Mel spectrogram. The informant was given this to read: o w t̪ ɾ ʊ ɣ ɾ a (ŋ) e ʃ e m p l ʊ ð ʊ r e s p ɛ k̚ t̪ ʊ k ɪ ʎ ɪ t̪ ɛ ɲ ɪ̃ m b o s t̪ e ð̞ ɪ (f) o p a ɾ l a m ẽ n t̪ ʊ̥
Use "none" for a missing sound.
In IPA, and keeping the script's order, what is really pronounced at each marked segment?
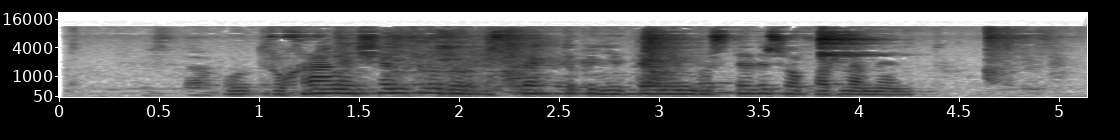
ŋ, s

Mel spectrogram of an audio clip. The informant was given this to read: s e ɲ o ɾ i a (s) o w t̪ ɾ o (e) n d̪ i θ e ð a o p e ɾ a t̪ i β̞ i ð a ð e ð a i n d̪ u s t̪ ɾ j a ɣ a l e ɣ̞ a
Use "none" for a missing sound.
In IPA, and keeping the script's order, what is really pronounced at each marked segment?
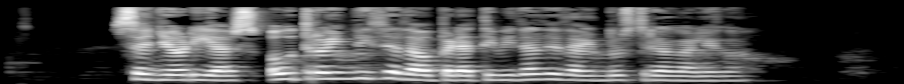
s, i

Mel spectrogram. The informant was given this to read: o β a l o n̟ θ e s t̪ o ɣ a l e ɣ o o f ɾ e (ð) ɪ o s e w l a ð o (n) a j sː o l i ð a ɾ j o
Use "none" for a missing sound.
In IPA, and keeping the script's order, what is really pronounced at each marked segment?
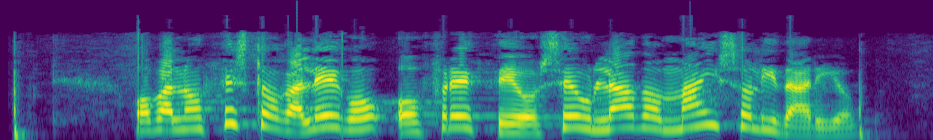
θ, m

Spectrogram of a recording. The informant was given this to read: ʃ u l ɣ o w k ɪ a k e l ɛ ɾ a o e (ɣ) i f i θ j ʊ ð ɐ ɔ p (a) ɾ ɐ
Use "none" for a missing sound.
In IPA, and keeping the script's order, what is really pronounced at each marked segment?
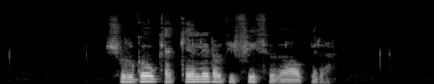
ð, e

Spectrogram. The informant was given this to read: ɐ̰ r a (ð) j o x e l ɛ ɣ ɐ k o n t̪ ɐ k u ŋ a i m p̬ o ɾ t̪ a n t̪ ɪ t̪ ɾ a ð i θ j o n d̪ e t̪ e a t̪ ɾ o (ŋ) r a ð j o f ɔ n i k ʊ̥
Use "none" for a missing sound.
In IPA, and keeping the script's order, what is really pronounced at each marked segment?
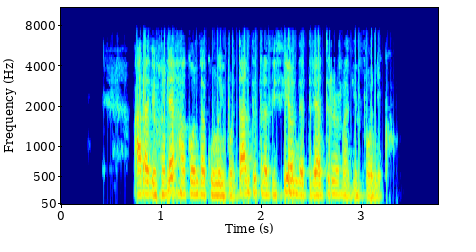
ð, none

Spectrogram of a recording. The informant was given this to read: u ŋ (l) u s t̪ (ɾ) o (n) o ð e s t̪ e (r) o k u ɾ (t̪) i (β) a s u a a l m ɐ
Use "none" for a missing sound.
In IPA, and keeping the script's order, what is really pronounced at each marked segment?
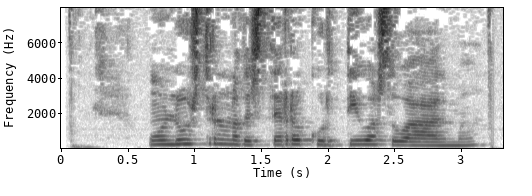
l, ɾ, n, r, t̪, w

